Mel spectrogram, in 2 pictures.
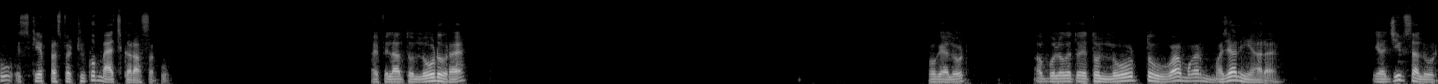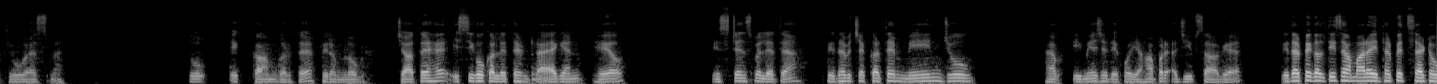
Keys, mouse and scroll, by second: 8.4 click, 15.6 click, 19.3 click, 20.4 middle click, 21.3 click, 27.3 click.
